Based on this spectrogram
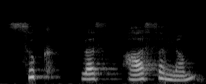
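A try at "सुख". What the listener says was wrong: Sukha, not sukh. Okay.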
